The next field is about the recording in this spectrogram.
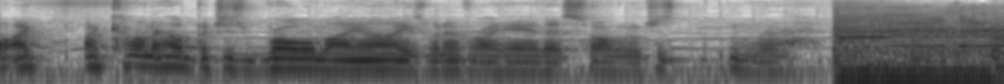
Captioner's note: mutters in disapproval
